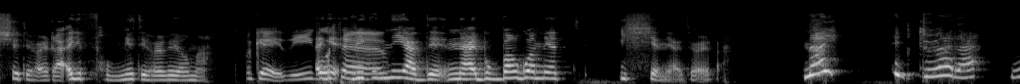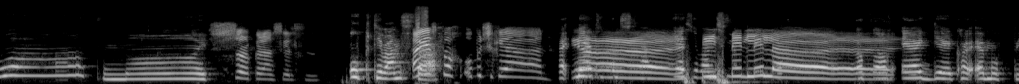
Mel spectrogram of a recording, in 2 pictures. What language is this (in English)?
Norwegian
